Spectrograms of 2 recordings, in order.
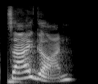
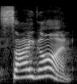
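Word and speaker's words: Sigh Gone: Psy Gone. – Oh, I get it. Psy Gone. – Okay, so the book is spelled S-I-G-H.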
